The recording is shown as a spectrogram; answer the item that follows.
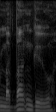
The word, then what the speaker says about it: Mavungu: So then we had, and I apologize, I'm just going to say Mr. Mavungu. I'm going to mess up your name. That's actually correct.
